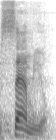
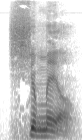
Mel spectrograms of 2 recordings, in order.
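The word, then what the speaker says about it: Shmuel: Just like the name Samuel. Samuel will actually be spelled S-H-M-U-E-L, Shemuel, Shemuel, it's not Samuel, S-H-M-U-E-L, Shemuel, but they taught us Samuel, because their pronunciation, they try to use vowels.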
